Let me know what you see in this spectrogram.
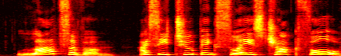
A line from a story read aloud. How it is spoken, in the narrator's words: shouted Seth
